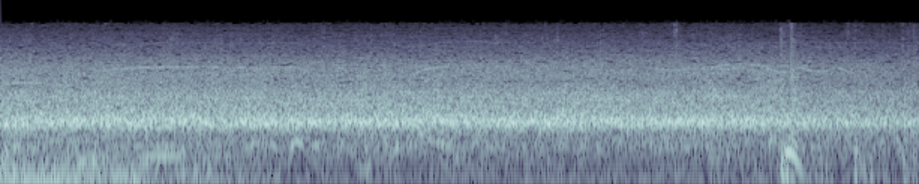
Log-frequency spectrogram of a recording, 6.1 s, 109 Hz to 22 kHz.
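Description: Stadium crowd in the NCAA 26 college football video game, a loud, continuous roar of cheering that stays steady throughout, with occasional whoops and thuds rising out of the noise.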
